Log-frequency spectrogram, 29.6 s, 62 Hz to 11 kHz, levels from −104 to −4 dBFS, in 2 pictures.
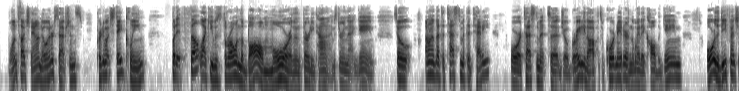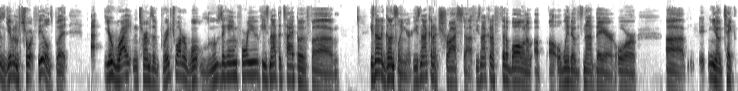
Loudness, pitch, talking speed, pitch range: -21 LUFS, 135 Hz, 215 wpm, 110-155 Hz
